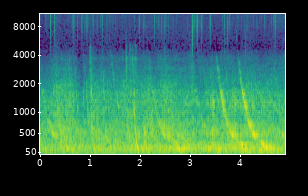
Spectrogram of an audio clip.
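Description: A long Teleferica cable in Italy, like a ski-lift cable, recorded by sound artist Jez Riley French, sings with eerie descending sweeps, pitches sliding downward over and over like sci-fi laser zaps, layered over a steady low rumbling drone.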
